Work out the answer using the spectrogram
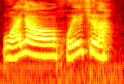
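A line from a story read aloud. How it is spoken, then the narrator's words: Long sigh. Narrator (Chinese): 袭人长叹一声，说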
